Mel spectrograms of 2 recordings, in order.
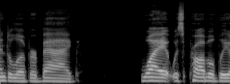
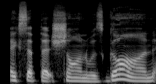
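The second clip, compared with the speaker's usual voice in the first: ordinary delivery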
